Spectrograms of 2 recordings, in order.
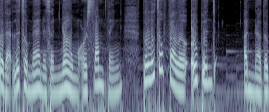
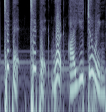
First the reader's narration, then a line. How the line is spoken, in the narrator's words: cried the newcomer in a strange deep voice like the rumbling of faraway thunder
